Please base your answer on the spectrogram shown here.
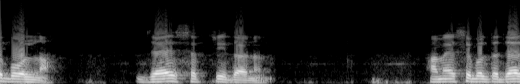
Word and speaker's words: सच्चिदानंद: हुए उसी को उसी तरह से बोलना, जय सच्चिदानंद। हम ऐसे बोलते जय सदानंद, जय सन, जय सच्चिदानंद, जय सच्चिदानंद, यानी शुद्ध वाणी में।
